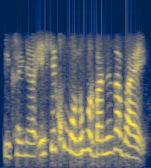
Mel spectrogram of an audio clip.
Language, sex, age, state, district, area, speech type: Bodo, female, 30-45, Assam, Chirang, rural, conversation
